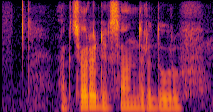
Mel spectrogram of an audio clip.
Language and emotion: Russian, neutral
